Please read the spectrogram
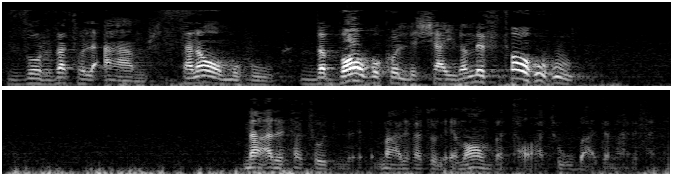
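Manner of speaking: measured devotional reading of Arabic; hadith recitation. Acted.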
